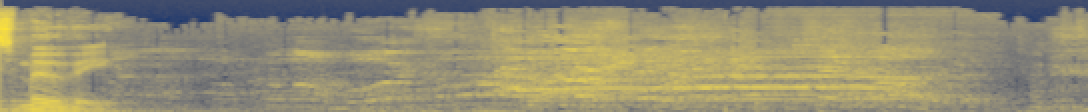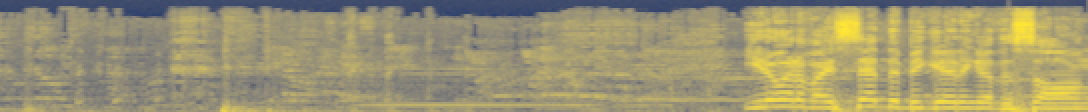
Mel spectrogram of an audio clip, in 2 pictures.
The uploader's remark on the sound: The live show from our event at Flying Ace Farm this past October is here for your enjoyment.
